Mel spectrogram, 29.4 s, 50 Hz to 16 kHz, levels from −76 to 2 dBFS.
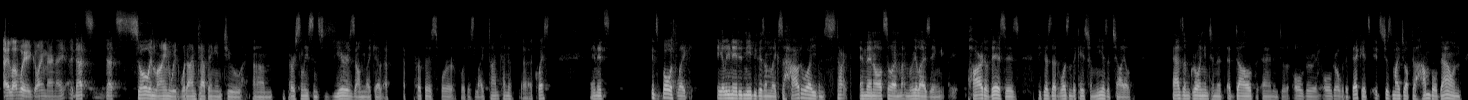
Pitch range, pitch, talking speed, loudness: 95-115 Hz, 105 Hz, 185 wpm, -29 LUFS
